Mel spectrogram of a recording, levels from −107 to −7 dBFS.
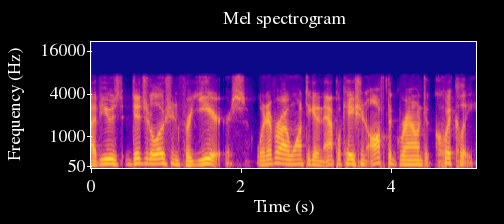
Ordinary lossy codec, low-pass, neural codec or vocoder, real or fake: Opus, 24 kbps; 7.2 kHz; none; real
